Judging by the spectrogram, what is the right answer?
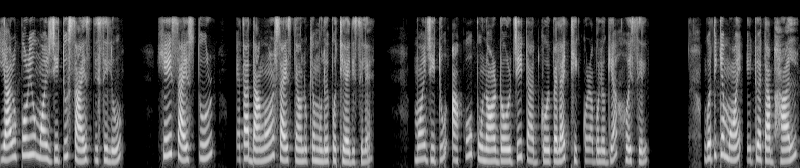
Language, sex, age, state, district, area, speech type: Assamese, female, 18-30, Assam, Sonitpur, rural, spontaneous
